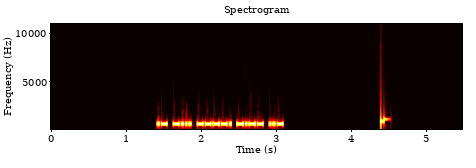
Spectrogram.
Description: Morse code, heard as a keyed tone, about 40 wpm, 700 Hz. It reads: AB9YU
